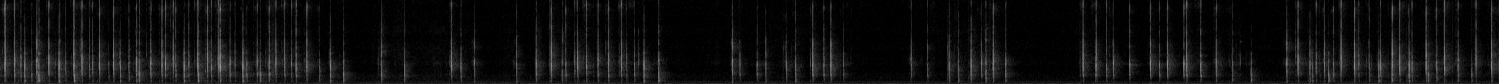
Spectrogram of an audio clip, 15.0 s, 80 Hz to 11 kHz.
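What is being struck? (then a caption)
Mechanical keyboard with plastic keycaps and aluminium case. Fingertips type on a mint-green Cyberboard R3 mechanical keyboard with plastic keycaps and an aluminum case, producing rapid, bright, sharp clacks that stop almost instantly. The typing comes in dense bursts broken by short pauses where only scattered single keystrokes sound, over a faint low steady hum.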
